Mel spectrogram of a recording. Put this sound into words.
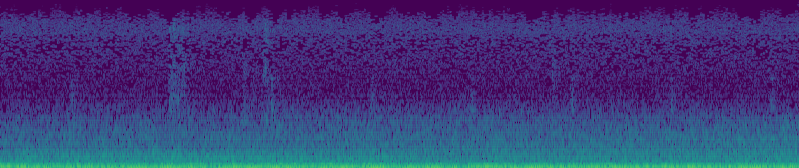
Hallway Ambience (Can Be Looped)
Loop-able Hallway Ambience. Enjoy!
Air, Industrial, Indoors, Tone, Room, Hallway, Ambience, Atmosphere, Office, Quiet, Looped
